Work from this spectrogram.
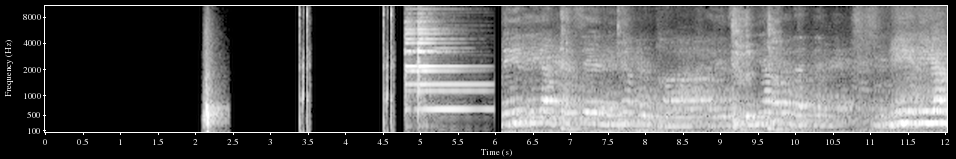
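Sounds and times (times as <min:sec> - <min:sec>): quick clicks: 0:03.4 - 0:03.6, 0:04.5 - 0:04.7
notification bell ding: 0:04.8 - 0:06.0.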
